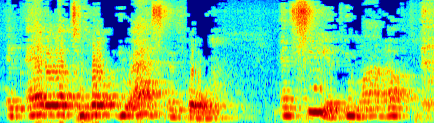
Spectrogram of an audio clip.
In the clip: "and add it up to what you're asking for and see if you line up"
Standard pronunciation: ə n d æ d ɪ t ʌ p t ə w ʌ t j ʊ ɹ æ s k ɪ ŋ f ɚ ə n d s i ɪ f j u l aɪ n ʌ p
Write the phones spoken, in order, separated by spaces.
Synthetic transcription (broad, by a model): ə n æ d ɪ t ʌ p t ə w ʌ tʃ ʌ æ s k ɪ ŋ f ɚ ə n s i ɪ f j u l aɪ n ʌ p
